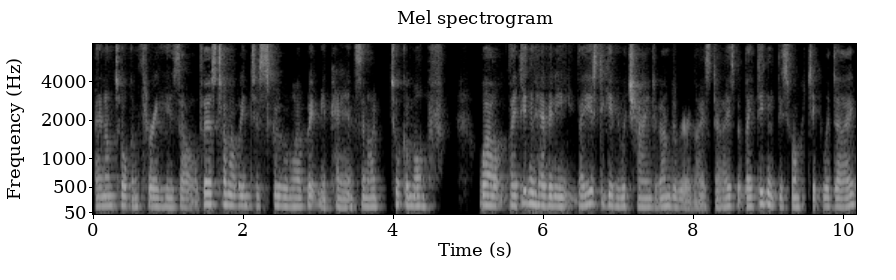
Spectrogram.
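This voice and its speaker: A woman with an Australian accent and a fairly low pitch. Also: fairly quick pace, quiet background. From Australia, Victoria. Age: 60s. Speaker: care leaver interviewee. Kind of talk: life story interview.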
